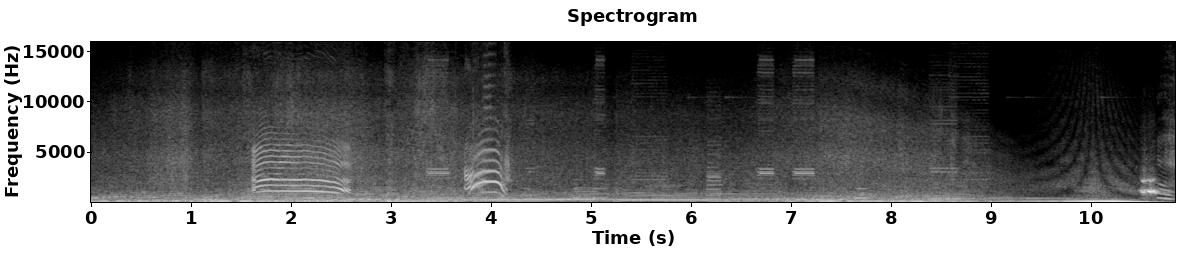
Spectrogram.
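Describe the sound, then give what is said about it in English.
A taxi cab driven wildly, its engine roaring and revving loudly with a couple of sharp, high squeals early on, then a long falling-pitch whine as the ride swells and winds down at the end. “Oh no, here's Silas Bumbernickel in his cab. He's a maniac. I'm late to court, but drive slow.”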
